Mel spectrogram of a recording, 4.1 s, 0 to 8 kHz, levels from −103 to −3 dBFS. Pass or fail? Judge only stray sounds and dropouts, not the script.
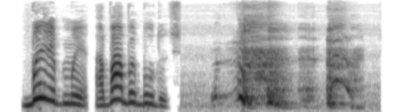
fail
